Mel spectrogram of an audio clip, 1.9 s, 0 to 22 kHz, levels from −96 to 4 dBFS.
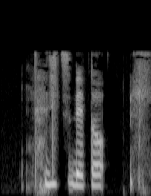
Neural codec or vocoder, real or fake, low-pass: none; real; 7.2 kHz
